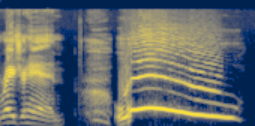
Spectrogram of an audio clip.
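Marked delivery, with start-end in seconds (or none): 1.6-3.3 gasp, then a loud high "ooh"; impressed, soaring ooh; high drawn-out ooh. Pretend. Reacting to raised hands.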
